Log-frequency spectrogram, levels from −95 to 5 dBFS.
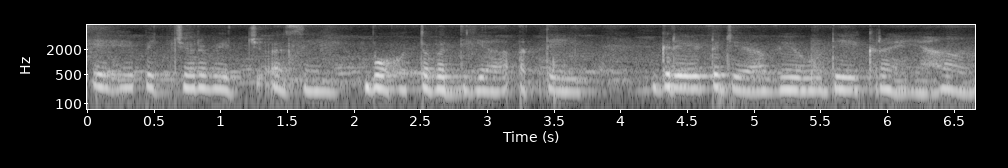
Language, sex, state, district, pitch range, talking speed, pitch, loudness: Punjabi, female, Punjab, Kapurthala, 205-240 Hz, 115 wpm, 220 Hz, -19 LUFS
